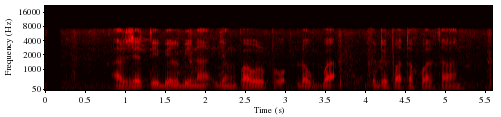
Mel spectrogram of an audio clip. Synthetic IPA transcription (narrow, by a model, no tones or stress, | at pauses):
ʔard͡ʒɛt̪ibilbinad͡ʒɨŋpauldɔk̚baʔ | kərdipɔt̪ɔkwart̪awan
